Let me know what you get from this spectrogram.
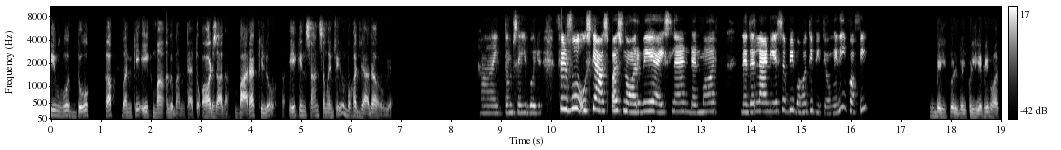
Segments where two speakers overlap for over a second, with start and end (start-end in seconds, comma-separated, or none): none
